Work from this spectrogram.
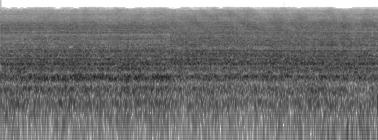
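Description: A torch flame roars in a steady, loud, close hiss while melting silver and gold in a prepared dish, with no pauses or talk.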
